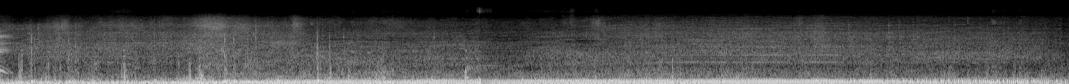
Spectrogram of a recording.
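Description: Snowmobile engine running at a steady drone while towing a sled across snow, heard from the sled behind it, over an even rushing noise of the ride.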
